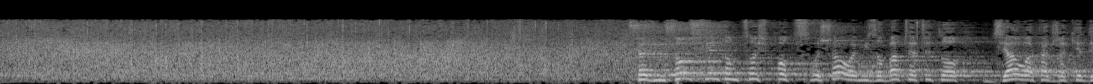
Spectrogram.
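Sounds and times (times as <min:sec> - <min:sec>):
audience applause: 0:00.0 - 0:07.4
speech: 0:06.4 - 0:10.9.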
